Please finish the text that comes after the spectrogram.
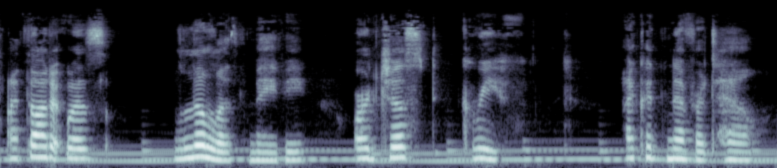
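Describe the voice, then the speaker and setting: A woman's voice: on the high side, steady tone, slow pace. A woman voicing an ancient, haunted woman who speaks in a fragile, faltering way. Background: guitar music.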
